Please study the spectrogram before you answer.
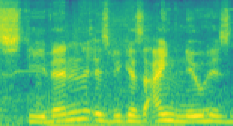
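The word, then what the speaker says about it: Stephen: You should know as an American, when it's S-T-E-P-H-E-N, that it's... Okay, but think about it, though. Like, the most famous person with the spelling of that name pronounces it Stefan. I wonder if more pronounce it Steven or Stefan. I think it's Stefan now.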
